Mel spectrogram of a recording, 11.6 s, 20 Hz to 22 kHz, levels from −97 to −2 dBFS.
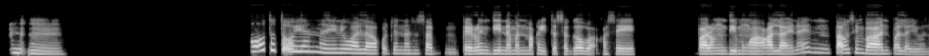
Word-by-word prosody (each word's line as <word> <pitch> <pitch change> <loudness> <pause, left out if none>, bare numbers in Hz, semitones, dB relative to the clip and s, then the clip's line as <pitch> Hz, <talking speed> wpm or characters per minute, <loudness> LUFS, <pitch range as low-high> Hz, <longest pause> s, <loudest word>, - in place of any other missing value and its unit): Mm. 210 -8 -5 2.3
Oo, 370 +3 +5
totoo 450 - +3
yan. 365 -2 -1
Naniniwala 270 -5 0
ako - - -8
diyan 235 0 -8
nasasab 225 -1 -3
hmm, 280 - -17
pero 215 +1 +3
hindi 220 -1 0
naman 210 0 -2
makita 210 -2 -2
sa 195 0 -6
gawa 200 -2 +1
kasi 195 -2 -1 0.8
parang 210 0 +4
hindi 210 -1 +1
mo 210 0 -6
nga 205 0 +3
akalain 205 -1 +3
na - - -4
yan, 320 -2 -8 0.2
taong 270 0 +2
simbahan 230 -6 +4
pala 210 -2 -3
yun. 175 0 -9
215 Hz, 140 wpm, -21 LUFS, 205-245 Hz, 2.3 s, Oo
